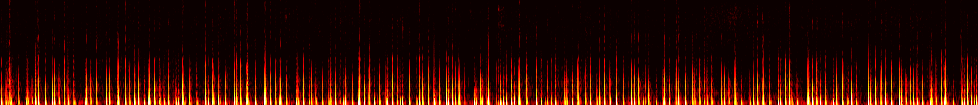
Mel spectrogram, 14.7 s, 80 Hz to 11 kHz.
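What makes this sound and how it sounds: A round, flat, solid cork trivet about 20 cm across is held in both hands close to the microphone and tapped and scratched quickly with fingertips and nails. The result is a steady, rapid stream of quiet, dull, low-pitched thuds, each dying away almost instantly with no ring.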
